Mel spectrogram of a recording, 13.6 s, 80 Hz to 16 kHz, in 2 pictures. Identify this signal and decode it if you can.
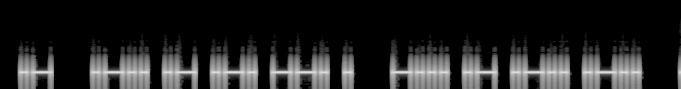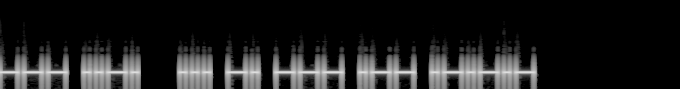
Morse code, heard as a keyed tone, about 20 wpm, 700 Hz. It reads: A LARGE BALL OF SNOW.
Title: Easy Phrases 20wpm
